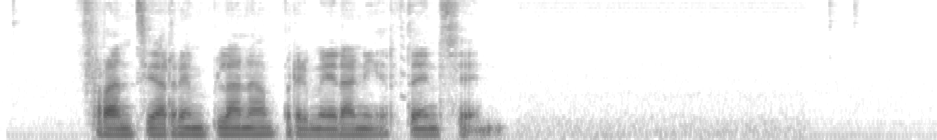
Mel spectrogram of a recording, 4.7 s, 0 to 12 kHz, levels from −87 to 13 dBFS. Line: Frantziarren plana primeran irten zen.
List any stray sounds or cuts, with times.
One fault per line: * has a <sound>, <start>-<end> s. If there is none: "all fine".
all fine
